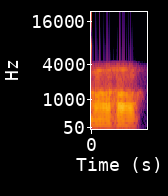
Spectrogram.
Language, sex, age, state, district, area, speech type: Sindhi, male, 60+, Delhi, South Delhi, rural, conversation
